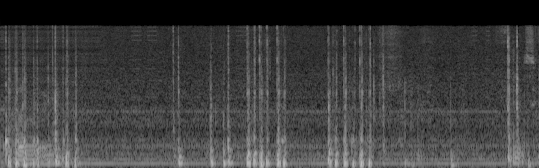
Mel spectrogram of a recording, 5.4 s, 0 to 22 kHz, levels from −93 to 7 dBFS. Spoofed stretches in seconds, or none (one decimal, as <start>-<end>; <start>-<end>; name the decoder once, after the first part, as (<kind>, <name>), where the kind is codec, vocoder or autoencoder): 0.0-1.0 (autoencoder, DAC-VAE)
